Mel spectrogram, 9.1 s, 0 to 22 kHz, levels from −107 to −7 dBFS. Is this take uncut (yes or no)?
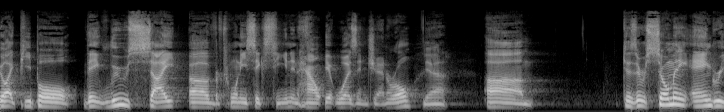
no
